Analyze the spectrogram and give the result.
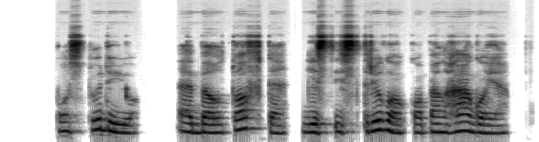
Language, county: Lithuanian, Klaipėda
